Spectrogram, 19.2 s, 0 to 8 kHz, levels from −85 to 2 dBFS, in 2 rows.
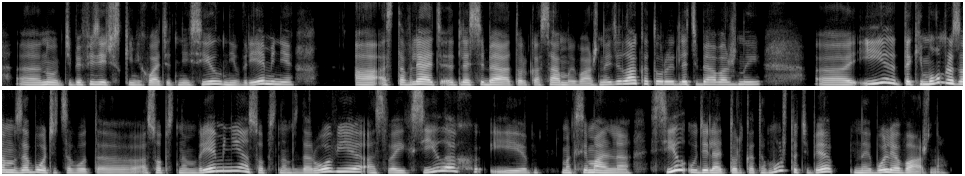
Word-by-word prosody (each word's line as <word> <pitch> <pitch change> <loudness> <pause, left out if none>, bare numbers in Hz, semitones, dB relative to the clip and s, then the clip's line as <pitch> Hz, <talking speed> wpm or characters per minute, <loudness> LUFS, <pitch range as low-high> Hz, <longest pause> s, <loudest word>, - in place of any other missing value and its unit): э, 180 -1 -3
ну 195 -1 +2
тебе 175 +4 -3
физически 195 -2 -2
не 165 - -5
хватит 165 -1 -2
ни 170 -1 -4
сил, 235 +6 0
ни 180 -3 -2
времени. 210 +5 +2 0.6
А 180 -2 +1
оставлять 205 +2 +2 0.2
для 195 -1 +2
себя 185 -3 +2
только 170 +1 -3
самые 180 -3 -1
важные 160 +6 -2
дела, 260 +5 +4
которые 235 -3 +1
для 225 +1 +2
тебя 215 0 -2
важны, 215 +1 -2 0.5
э, 185 -1 0
и 305 - +2
таким 225 0 +4
образом 250 - +4
заботиться 195 -4 0
вот, 170 -2 -3
а, 165 -1 -5
о - - -6
собственном 185 -3 -6
времени, 330 - +2
о 280 - 0
собственном 180 -4 -8
здоровье, 265 - +2
о 185 -5 -5
своих 175 0 -4
силах, 305 - -1 0.2
и 175 -1 -3 0.3
максимально 185 -4 0 0.2
сил 375 - +4
уделять 190 -5 +2
только 175 +1 -2
тому, 185 - -2
что 300 -12 -3
тебе 245 +7 +2 0.2
наиболее 190 +3 +3
важно. 170 -1 -2
195 Hz, 150 wpm, -23 LUFS, 175-230 Hz, 0.6 s, дела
